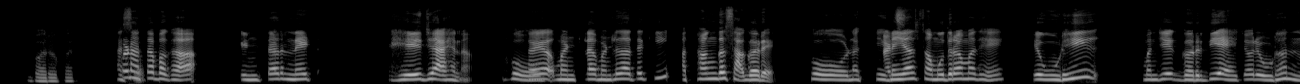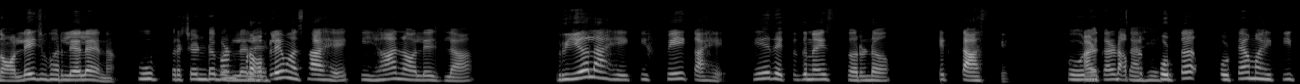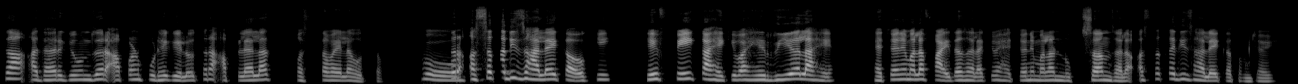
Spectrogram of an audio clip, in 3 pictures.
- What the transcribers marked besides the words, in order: other background noise; in English: "रिकॉग्नाइज"; in English: "टास्क"; tapping
- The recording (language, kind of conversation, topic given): Marathi, podcast, इंटरनेटमुळे तुमच्या शिकण्याच्या पद्धतीत काही बदल झाला आहे का?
